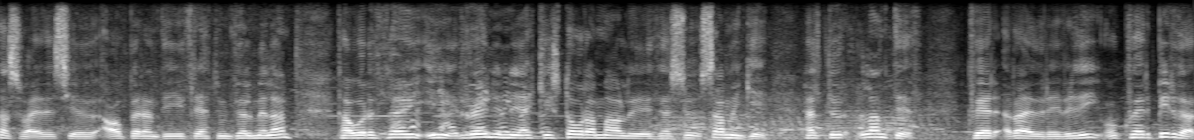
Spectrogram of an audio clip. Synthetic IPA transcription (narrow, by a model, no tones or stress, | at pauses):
asvaːjðɪsjɛðʏʔa̰ːwpɛːɾant̪ɪifɾjɛht̪ʏmfjœlmɪla | θawɛɾʏθœːɥirœːɥnɪnːɪɛhcɪst̪oːwɾamaːwlɪðiθɛsːʏsaːmhɛɲcɪhɛlt̪ʏɾlant̪ɪθ | kʰvɛːɾraːjðʏɾɪvɪɾθiʔɔ̰ɣkʰv̥ɛːɾpiɾða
